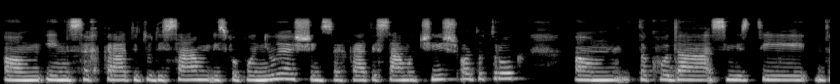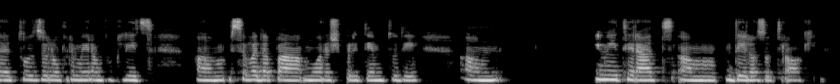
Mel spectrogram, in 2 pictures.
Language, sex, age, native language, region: Slovenian, female, 18-29, Slovenian, Southeast Slovenia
